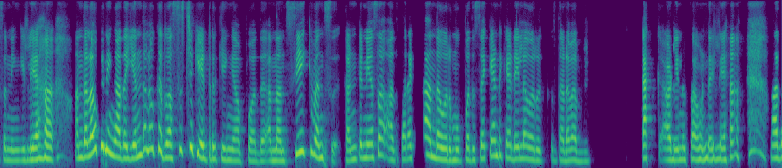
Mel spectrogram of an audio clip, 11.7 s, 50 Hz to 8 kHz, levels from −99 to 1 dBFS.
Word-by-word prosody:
சொன்னீங்க 185 -1 -4
இல்லையா, 205 +2 +4 0.6
அந்த 240 +2 +2
அளவுக்கு 385 +6 +6
நீங்க 270 -5 +4
அத 225 - +2 0.2
எந்த 280 - +2
அளவுக்கு 385 -1 +2
ரசிச்சு 375 - +2
கேட்டிருக்கீங்க 210 -3 0
அப்போ 175 +3 -9
அத. 175 - -10 0.2
அந்த 185 - -1
அந்த 180 - -5
சீக்வென்ஸ் 320 -7 +2 0.3
கன்டினியூஸ்ஸா 235 +7 -1
அது 195 -2 -4
கரெக்ட்டா 220 +8 -4
அந்த 230 -3 +2
ஒரு 195 -1 0
30 195 +1 -4
செகண்டுக்கு 260 +2 -2
இடையில 215 +1 -1
ஒரு 190 -1 -3 0.3
தடவ 185 +2 -2 1.1
டக் 230 0 0
அப்டின்னு 195 +1 0
சவுண்ட் 205 0 0
இல்லையா? 205 +3 -1 0.6
அத 230 - +4
220 Hz, 155 wpm, -23 LUFS, 195-255 Hz, 1.1 s, அளவுக்கு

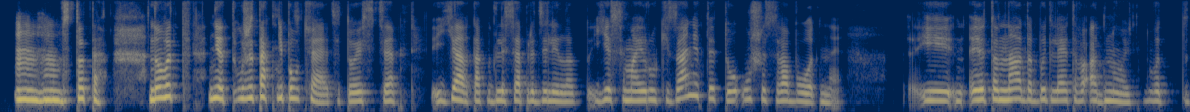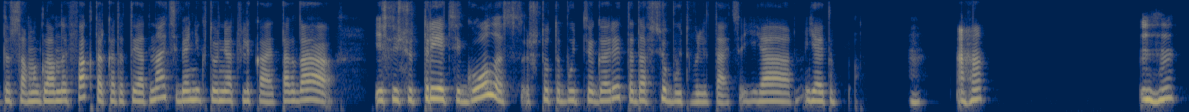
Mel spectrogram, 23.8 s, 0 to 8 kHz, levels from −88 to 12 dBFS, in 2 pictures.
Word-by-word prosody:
Мгм, 225 -1 +9
что-то. 220 -1 +3 0.4
Ну 250 +4 +9
вот 300 +1 +5 0.2
нет, 250 -2 +6
уже 255 +3 +4
так 280 0 +3
не 270 - +4
получается. 210 -9 -1
То 195 +1 -1
есть, 200 0 -3
э, 200 0 -1 0.3
я 205 +3 +2
так 205 +1 -4
для 215 +2 0
себя 210 0 -2
определила, 200 -2 -2
если 225 +3 -4
мои 215 0 +2
руки 220 -1 -4
заняты, 265 +4 -1
то 240 -4 -4
уши 235 +1 -7
свободны, 190 -5 -4 0.7
и 215 - 0
н 200 -1 -5
это 230 +2 +4
надо 230 0 +2
быть 230 +3 -3
для 220 0 -1
этого 220 -1 -5
одной. 195 -4 -3
Вот 205 -1 -8
это 195 +3 -7
самый 200 0 -3
главный 205 +1 0
фактор, 220 -1 -1
когда 200 -1 -6
ты 205 +1 -4
одна, 235 +8 -2
тебя 215 -6 -3
никто 225 -1 -2
не 215 0 0
отвлекает, 200 -3 -6
тогда 210 0 -1 0.4
если 215 +2 -1
ещё 220 +1 -3
3 240 0 +2
голос, 250 - +2
что-то 225 -2 -7
будет 210 +1 -6
те 215 - -3
говорить, 215 +7 -3
тогда 215 -3 -3
всё 215 +3 -4
будет 190 -1 -6
вылетать, 180 -2 -8
и - - -12
я 200 -1 -2
я 210 -1 0
это 200 0 -6
п 180 - -27 0.7
м, 180 -1 -9 0.3
ага. 225 +5 0 1.6
Мгм. 235 +3 +3
215 Hz, 165 wpm, -24 LUFS, 200-230 Hz, 1.6 s, Мгм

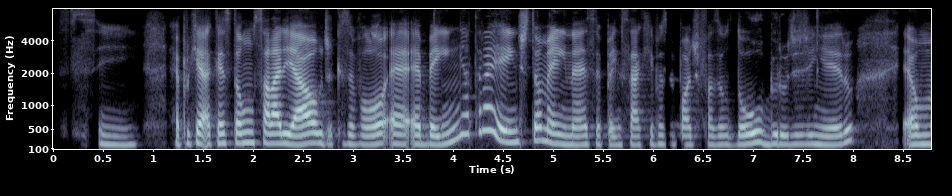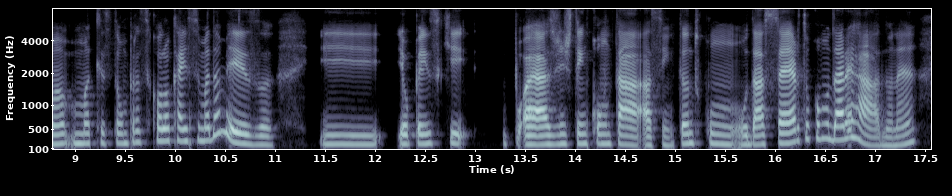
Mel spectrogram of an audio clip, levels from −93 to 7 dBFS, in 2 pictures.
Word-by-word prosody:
Sim, 180 - -11 0.4
é - - -1
porque 210 0 -2
a 195 -1 +5
questão 210 +2 +1
salarial 205 -1 +6
de - - -9
que 195 - -16
você 190 -1 -5
falou, 185 +2 +1
é 195 -1 +1
é - - +4
bem 195 - -1
atraente 250 - +1
também, 225 -9 +1
né, 180 0 -1
você 185 0 -9
pensar 175 0 -5
que 175 +2 -13
você 190 0 -11
pode 180 0 -6
fazer 180 -1 -9
o 185 - -8
dobro 190 +1 0
de 190 +1 -8
dinheiro, 190 +4 -3 0.5
é 305 - 0
uma 190 +1 0
uma 205 0 -4
questão 210 0 -8
pra 230 +1 -6
se 220 - -13
colocar 255 0 0
em 255 - -1
cima 265 +1 -4
da 400 - -2
mesa, 180 - +2 0.4
e 190 -1 -6
eu 195 -1 0
penso 195 +2 -3
que 215 - -4 0.4
por - - -5
a 185 0 +8
gente 195 +1 -4
tem 205 -1 -2
que - - -19
contar 195 -3 +2
assim, 170 0 -3
tanto 205 +2 -2
com 195 -3 -5
o 185 - -2
dar 185 +1 +3
certo 215 +9 +3
como 305 0 -4
dar 280 0 +5
errado, 170 - 0
né. 200 +8 -4
195 Hz, 195 wpm, -22 LUFS, 185-215 Hz, 0.5 s, a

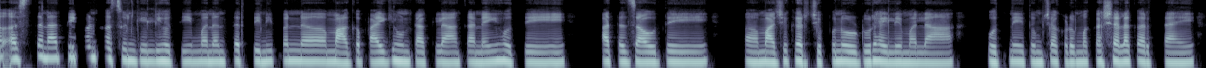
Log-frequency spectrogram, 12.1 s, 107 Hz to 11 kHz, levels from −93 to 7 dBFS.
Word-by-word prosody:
असतं 225 +4 +1
ना, 215 0 +4
ती 220 +1 -2
पण 230 -1 -1
खचून 195 -2 0
गेली 175 0 0
होती. 175 -1 0
मग 175 0 -1
नंतर 175 +1 0
तिने 175 0 0
पण 185 -1 0
अ, 175 0 +2
मागं 160 0 +2
पाय 165 0 +3
घेऊन 175 0 +1
टाकला 165 0 0
का, 170 - 0
"नाही 165 +1 +1
होत 180 -2 +2
आहे, 160 0 0 0.4
आता 175 0 +1
जाऊ 165 -1 +4
दे. 165 0 -1 0.4
अ, 165 -1 0
माझे 165 +1 +3
घरचे 165 -2 +1
पण 175 0 +1
ओरडू 170 0 +2
राहिले 165 -3 +2
मला, 155 0 0 0.5
होत 165 -2 +1
नाही 175 -1 0
तुमच्याकडून 165 0 -1
मग 165 - 0
कशाला 175 +1 +4
करता 165 -1 -2
आहे." 155 +1 0
170 Hz, 185 wpm, -24 LUFS, 165-175 Hz, 0.5 s, ना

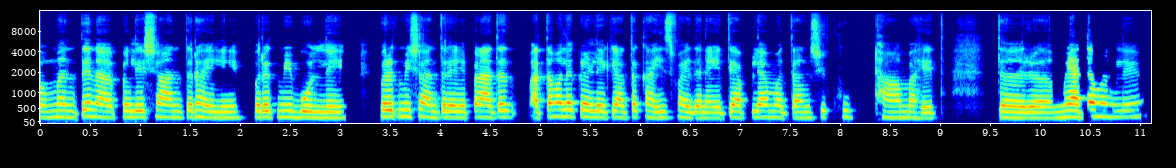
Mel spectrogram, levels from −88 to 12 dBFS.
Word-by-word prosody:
म्हणते 210 +2 0
ना, 205 -3 +1
पहिले 205 0 +1
शांत 200 -2 0
राहिले, 190 -2 -1 0.2
परत 205 +1 +1
मी 205 - -3
बोलले, 185 -2 +1 0.4
परत 220 0 +5
मी 225 0 -1
शांत 210 -3 0
राहिले. 195 -1 +2
पण 210 - +2
आता 200 +2 +3 0.3
आता 220 - +1
मला 225 0 +4
कळलंय, 205 -3 +2
की 195 - -5
आता 200 +2 0
काहीच 190 -2 -3
फायदा 185 -2 0
नाही 180 0 -5
आहे. 175 - -5
ते 205 - +1
आपल्या 200 +1 0
मतांशी 185 +1 -4
खूप 210 -2 -11 0.3
ठाम 190 -1 -3
आहेत. 175 -1 -3 0.6
तर 185 -2 +3
अ, 180 0 +1
मी 210 - +4
आता 210 +2 +7
म्हणले 205 +1 -9
200 Hz, 185 wpm, -21 LUFS, 185-210 Hz, 0.6 s, आता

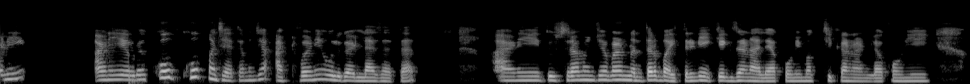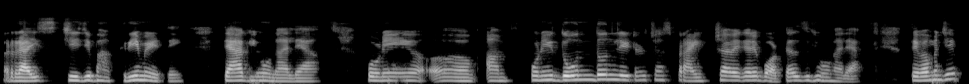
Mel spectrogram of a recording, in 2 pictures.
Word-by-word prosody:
आणि 245 +5 -5 0.7
आणि 215 +2 -2
एवढं 215 +1 -3
खूप-खूप 325 +2 -1
मजा 220 -6 -2
येते. 180 0 -8
म्हणजे 195 +5 -7
आठवणी 195 +5 -4
उलगडल्या 180 -6 -2
जातात 150 -2 -7 0.9
आणि 185 +1 -3
दुसऱ्या 190 +1 -1
म्हणजे 205 0 -2
पण 210 0 +2
नंतर 195 +1 +1
मैत्रिणी 170 +1 -2
1-1 170 0 -3
जण 175 0 -2
आल्या, 155 -1 -1
कोणी 160 0 -4
मग 160 0 -4
चिकन 165 -2 -5
आणलं, 150 -1 -6
कोणी 155 0 -6 0.6
राईसची 170 +3 +5
जी 195 - +7
भाकरी 175 +1 +2
मिळते 155 -4 0 0.4
त्या 185 0 +8
घेऊन 180 -3 0
आल्या, 145 0 0 0.5
कोणी 180 -1 +2 0.2
अ, 170 -1 -1 0.2
आम 170 -1 -3 0.2
कोणी 200 +1 +3
2-2 220 +2 +6
लिटरच्या 205 0 0
Spriteच्या 165 +3 -1
वगैरे 190 +1 +3
बॉटल्स 180 +7 0
घेऊन 175 -4 -3
आल्या. 135 -3 -4 0.6
तेव्हा 185 0 +6
म्हणजे 215 +5 +1
180 Hz, 135 wpm, -23 LUFS, 165-200 Hz, 0.9 s, त्या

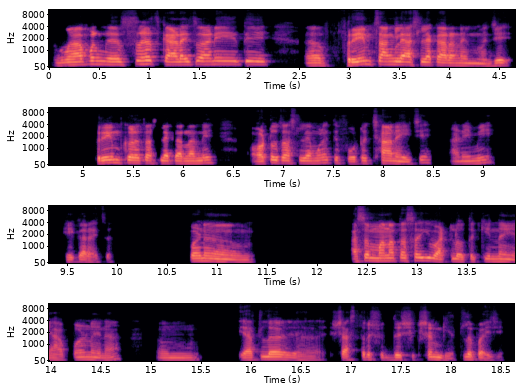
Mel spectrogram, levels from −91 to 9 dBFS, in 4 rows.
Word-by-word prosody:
मग 150 +3 +1
आपण 175 +3 +3 0.3
सहज 200 +1 +4
काढायचो 170 +2 +5
आणि 185 +1 +2
ते 180 -1 +3 0.4
अ, 135 +1 +1 0.3
फ्रेम 165 +5 +7
चांगल्या 175 -2 +6
असल्या 160 0 +2
कारणाने 140 -4 +2
म्हणजे, 120 +4 -1 0.5
फ्रेम 165 +2 +4
कळत 150 -2 +3
असल्या 145 -1 +1
कारणाने 135 +3 +1 0.5
ऑटोच 155 +5 +2
असल्यामुळे 145 +1 -1
ते 150 - -4
फोटो 115 +5 -3
छान 140 -2 +4
यायचे 115 +8 -4 0.2
आणि 125 +1 -6
मी 145 +4 -4 0.5
हे 115 - -4
करायचं. - - -5 0.8
पण 150 0 +2
अ, 125 -7 -1 1.1
असं 165 +5 +1
मनात 155 +1 +2
असंही 170 +1 +1
वाटलं 145 -3 +1
होतं, 125 - -4
की 140 - -5
नाही 130 -3 -3
आपण 130 +5 -6
आहे 120 -2 -4
ना 110 +5 -9 0.4
अ, 110 - -11 0.8
यातलं 125 +1 +1 0.2
अ, - - -19 0.2
शास्त्रशुद्ध 115 +2 -4
शिक्षण 125 +1 -4
घेतलं 110 +8 -4
पाहिजे. 95 -7 -6
145 Hz, 145 wpm, -22 LUFS, 125-165 Hz, 1.1 s, फ्रेम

